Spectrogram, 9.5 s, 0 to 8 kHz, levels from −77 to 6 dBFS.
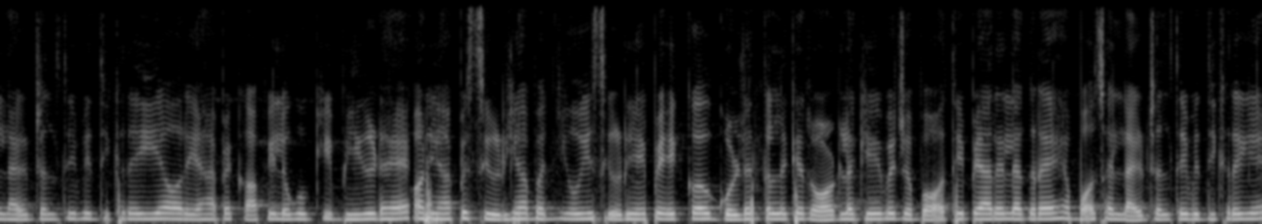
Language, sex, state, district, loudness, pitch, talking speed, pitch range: Hindi, female, Rajasthan, Nagaur, -19 LUFS, 190 Hz, 290 wpm, 185-195 Hz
